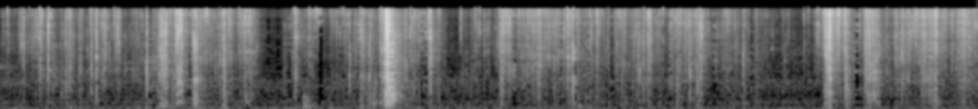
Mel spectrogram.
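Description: Plastic and paper packaging being torn and crinkled open on a Madoka Magica movie Blu-ray box set, close up, with irregular bursts of rustling and a few sharper rips.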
